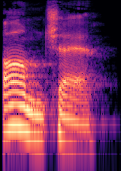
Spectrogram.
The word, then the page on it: armchair: British English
